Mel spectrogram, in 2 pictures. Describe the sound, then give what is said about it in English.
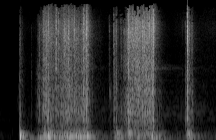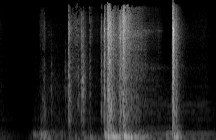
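A spring-loaded pneumatic cattle stunner, used to stun cows before butchering, fires repeatedly, each sharp mechanical clack followed by a loud hissing, rattling burst of air, with a short silent pause midway through the sequence. “All right, so apparently you got some kind of that thing they used to stun cows before they butcher them.”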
